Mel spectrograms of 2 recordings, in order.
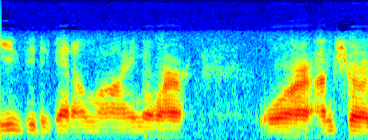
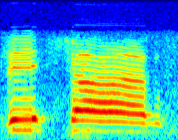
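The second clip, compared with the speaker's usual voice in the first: put-on higher old-man voice groping for a word; old man can't recall the flower's name, higher hesitant voice; forgetful old man; 7 semitones higher than usual. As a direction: fumble for the word like a muddled old guy. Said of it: "And he says".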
